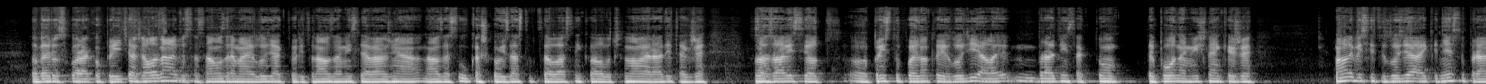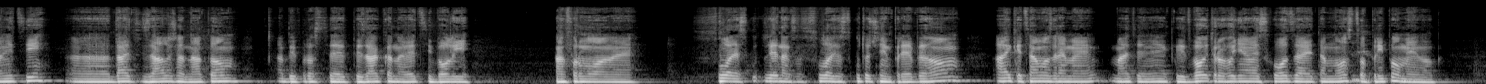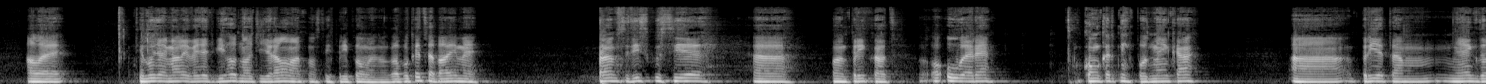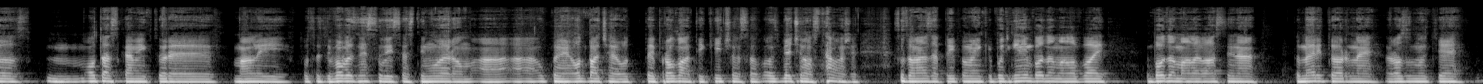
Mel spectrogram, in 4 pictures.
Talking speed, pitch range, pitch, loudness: 155 wpm, 125-140 Hz, 130 Hz, -16 LUFS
